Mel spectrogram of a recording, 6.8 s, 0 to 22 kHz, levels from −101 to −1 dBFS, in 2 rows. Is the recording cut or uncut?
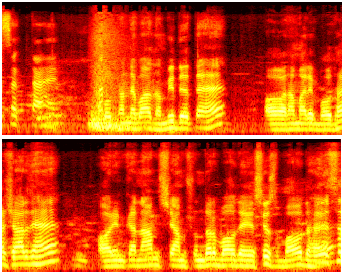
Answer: cut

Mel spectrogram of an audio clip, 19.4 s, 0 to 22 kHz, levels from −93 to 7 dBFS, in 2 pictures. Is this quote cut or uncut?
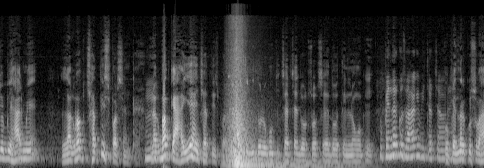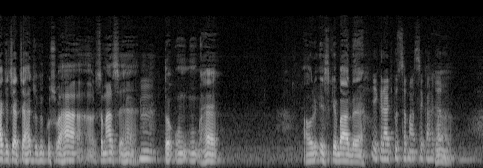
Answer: cut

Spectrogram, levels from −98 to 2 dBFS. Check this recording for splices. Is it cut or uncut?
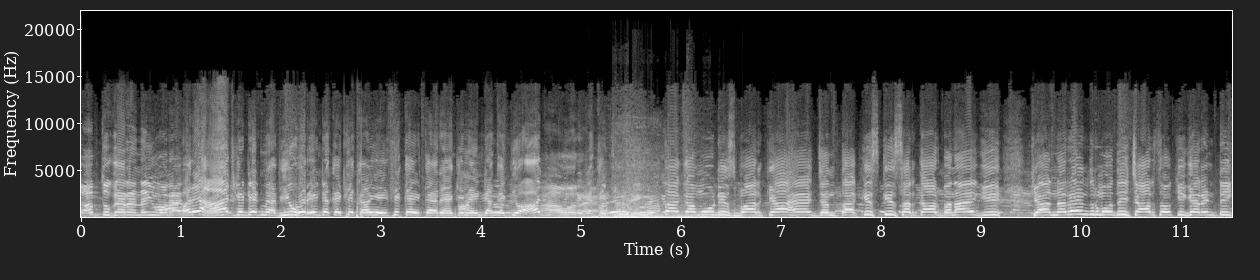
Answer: cut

